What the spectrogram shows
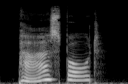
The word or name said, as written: parasport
